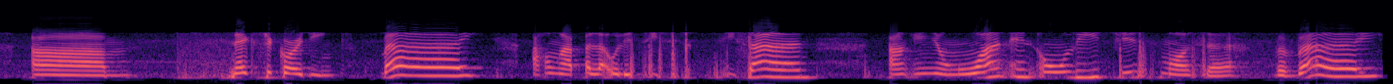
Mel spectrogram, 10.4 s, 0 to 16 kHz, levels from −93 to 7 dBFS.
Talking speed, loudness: 105 wpm, -27 LUFS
